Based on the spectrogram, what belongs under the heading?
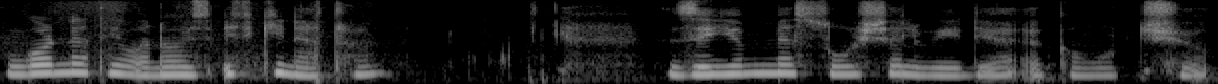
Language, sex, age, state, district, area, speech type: Kashmiri, female, 18-30, Jammu and Kashmir, Budgam, rural, spontaneous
